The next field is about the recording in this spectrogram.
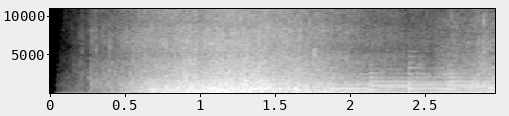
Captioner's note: waves crashing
